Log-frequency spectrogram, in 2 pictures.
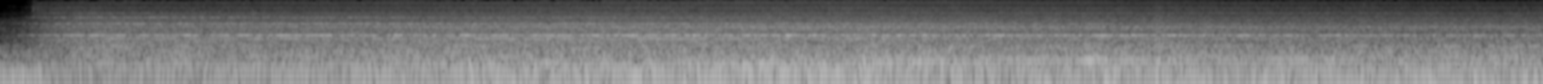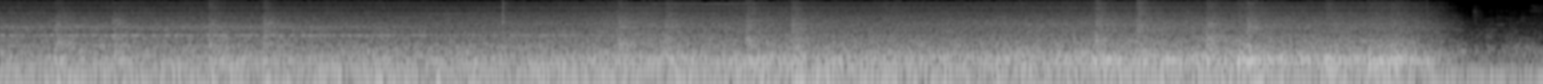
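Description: Electric train running, with a steady high whine of several tones over a low rolling rumble. The whine fades out about two-thirds of the way through, and the rumble grows louder near the end.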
